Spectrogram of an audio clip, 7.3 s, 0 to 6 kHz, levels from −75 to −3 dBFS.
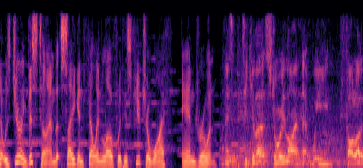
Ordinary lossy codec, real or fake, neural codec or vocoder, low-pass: MP3, 48 kbps; real; none; 5.4 kHz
